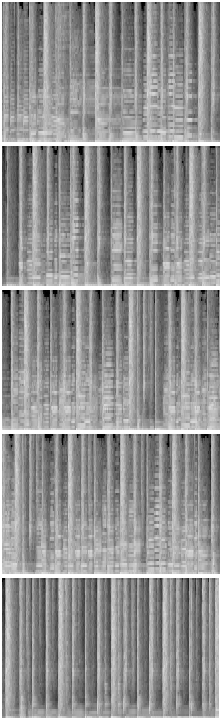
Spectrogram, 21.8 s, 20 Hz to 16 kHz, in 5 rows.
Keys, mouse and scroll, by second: 0.8 click, 1.6 click, 2.8 click, 4.6 click, 7.4 Delete, 9.5 click, 10.1 click, 14.0 click, 14.6 shift+click, 15.1 shift+click, 17.5 click, 19.7 ctrl+shift+click, 20.1 ctrl+shift+click, 21.1 shift+click.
